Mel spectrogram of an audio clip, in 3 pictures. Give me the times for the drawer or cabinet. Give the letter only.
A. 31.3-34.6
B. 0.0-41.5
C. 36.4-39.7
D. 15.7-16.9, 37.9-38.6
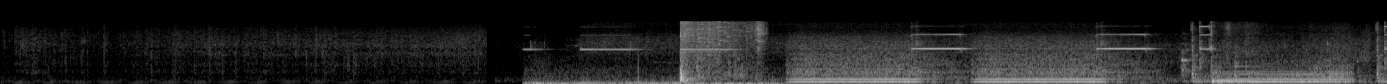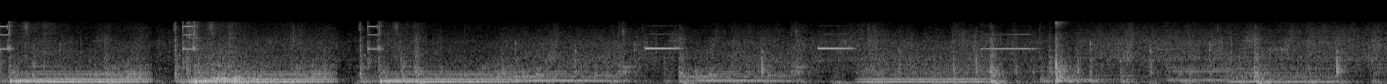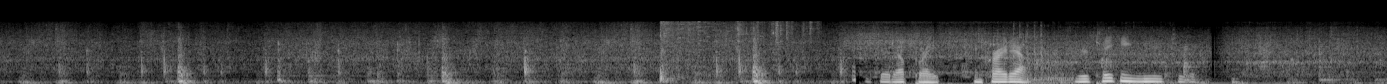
D.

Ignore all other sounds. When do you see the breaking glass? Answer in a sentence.
The breaking glass can be heard from 6.8 to 7.7 s and from 34.3 to 36.0 s.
